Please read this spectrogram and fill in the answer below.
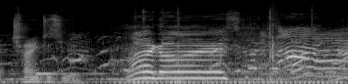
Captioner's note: children laughing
